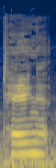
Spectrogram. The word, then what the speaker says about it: Tang: And it's a whole thing with Chinese pronunciation. Mm. So, Tang is kind of what it's become.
